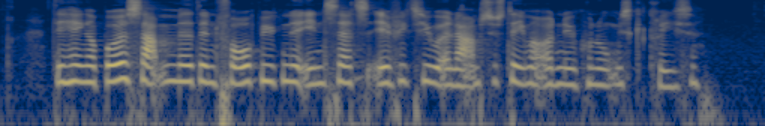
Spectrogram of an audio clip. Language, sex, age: Danish, female, 35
